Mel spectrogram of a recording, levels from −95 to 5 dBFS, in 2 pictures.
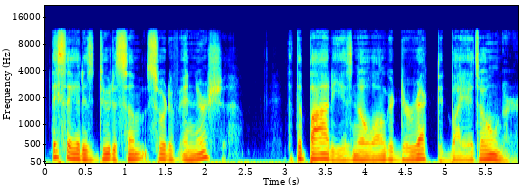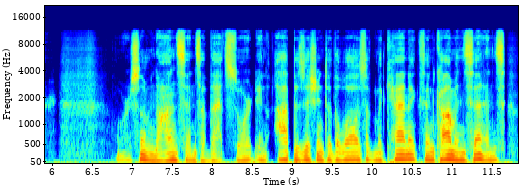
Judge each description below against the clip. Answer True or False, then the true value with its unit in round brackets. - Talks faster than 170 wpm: True (185 wpm)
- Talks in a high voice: False (100 Hz)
